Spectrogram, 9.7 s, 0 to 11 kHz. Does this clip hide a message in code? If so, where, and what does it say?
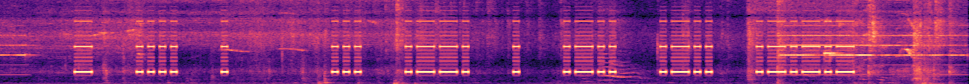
Yes: Morse code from 0.7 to 8.6 s, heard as electronic beeps, machine-sent, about 21 wpm, spaced as for 13 wpm, 1650 Hz, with the noise inside a bus. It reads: THE SPELL.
